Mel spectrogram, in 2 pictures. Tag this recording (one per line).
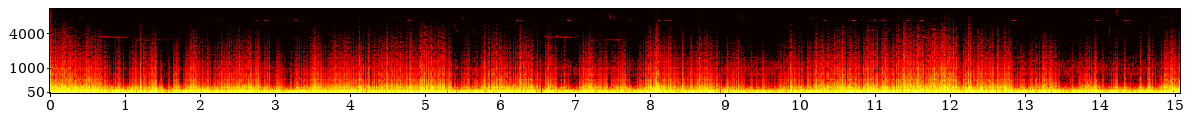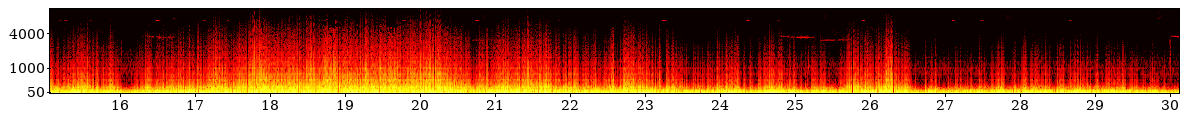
birds
distortion
wind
